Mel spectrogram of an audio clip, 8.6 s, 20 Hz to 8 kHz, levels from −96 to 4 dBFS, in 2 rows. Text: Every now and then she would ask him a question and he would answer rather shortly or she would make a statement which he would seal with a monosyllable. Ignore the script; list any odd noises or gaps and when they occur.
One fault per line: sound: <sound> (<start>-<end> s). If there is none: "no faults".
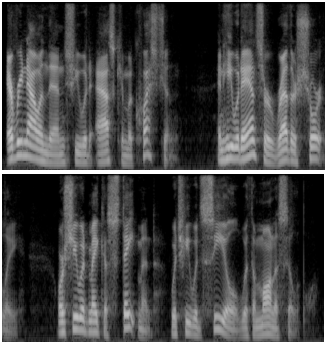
no faults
